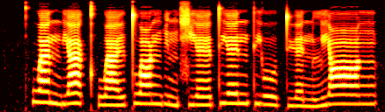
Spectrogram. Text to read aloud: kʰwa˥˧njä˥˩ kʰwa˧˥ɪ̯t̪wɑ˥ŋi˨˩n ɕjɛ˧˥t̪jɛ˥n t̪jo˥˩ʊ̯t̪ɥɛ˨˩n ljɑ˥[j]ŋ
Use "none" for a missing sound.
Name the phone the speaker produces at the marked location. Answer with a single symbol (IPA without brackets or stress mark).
none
